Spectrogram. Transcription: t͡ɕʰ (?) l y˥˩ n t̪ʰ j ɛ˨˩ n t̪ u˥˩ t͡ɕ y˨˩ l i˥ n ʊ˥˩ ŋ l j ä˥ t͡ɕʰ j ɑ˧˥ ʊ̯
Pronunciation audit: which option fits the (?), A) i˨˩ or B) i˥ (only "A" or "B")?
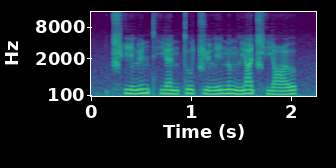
A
